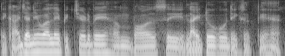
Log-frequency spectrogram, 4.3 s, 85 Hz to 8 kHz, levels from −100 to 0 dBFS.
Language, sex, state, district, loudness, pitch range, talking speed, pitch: Hindi, male, Assam, Kamrup Metropolitan, -19 LUFS, 95-110 Hz, 180 wpm, 100 Hz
